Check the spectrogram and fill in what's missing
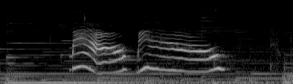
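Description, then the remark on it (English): Two drawn-out cat meows in quick succession, each rising and then falling in pitch, clear over a low, steady background hum. “Mewed the cat.”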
